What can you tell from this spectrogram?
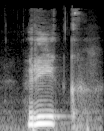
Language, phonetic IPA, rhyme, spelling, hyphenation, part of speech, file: Ukrainian, [rʲik], -ik, рік, рік, noun, Uk-рік.ogg
- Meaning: year (time it takes for the Earth to complete one revolution of the Sun)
